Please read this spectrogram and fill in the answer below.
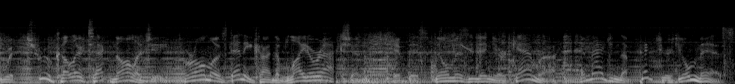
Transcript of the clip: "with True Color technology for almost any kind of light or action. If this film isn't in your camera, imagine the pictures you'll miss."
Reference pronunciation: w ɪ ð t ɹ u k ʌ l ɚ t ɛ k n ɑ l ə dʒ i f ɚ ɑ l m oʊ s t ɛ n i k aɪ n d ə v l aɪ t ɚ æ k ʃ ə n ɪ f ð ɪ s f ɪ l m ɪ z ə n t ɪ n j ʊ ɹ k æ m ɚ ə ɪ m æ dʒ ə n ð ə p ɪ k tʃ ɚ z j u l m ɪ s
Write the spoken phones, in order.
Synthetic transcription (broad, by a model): w ɪ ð t ɹ u k ʌ l ɚ t ɛ k n ɑ l ə dʒ i f ɚ ɑ l m oʊ s t ɛ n i k aɪ n d ə v l aɪ t ɚ æ k ʃ ə n ɪ f ð ɪ s f ɪ l m ɪ z n t ɪ n j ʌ ɹ k æ m ɚ ə ɪ m æ dʒ ə n ð ə p ɪ k tʃ ɚ z j u l m ɪ s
